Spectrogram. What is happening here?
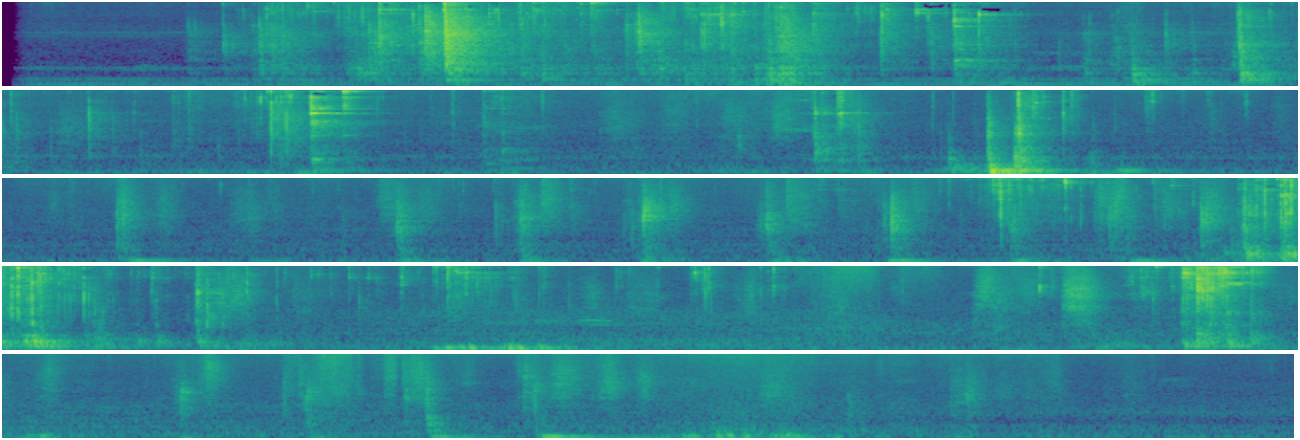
I opened my bedroom door with my key, then closed it. I walked to the window and opened it, with my keychain rattleing against the windows handle. Then I put down my keychain and walked to my bed where I sat down.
